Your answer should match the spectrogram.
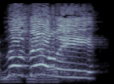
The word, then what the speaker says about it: Lavallee: It's like belly, Labelle, but rhymes with belly. Yeah. – Rhymes with belly. So it's Dana freaking Lavallee.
